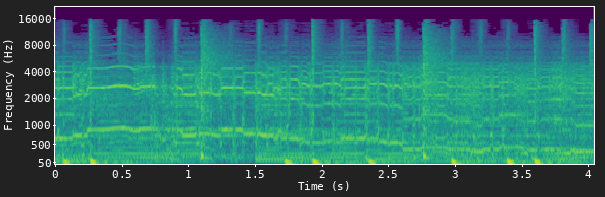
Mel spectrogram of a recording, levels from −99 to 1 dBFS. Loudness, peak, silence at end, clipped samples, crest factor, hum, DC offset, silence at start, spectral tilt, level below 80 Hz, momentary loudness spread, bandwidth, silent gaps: -18 LUFS; -2 dBFS; 0 s; under 0.1%; 18 dB; none; under 0.1%; 0 s; -3.5 dB/octave; -24 dBFS; 2 LU; 15.5 kHz; none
